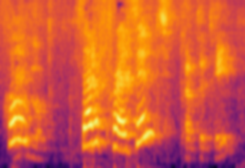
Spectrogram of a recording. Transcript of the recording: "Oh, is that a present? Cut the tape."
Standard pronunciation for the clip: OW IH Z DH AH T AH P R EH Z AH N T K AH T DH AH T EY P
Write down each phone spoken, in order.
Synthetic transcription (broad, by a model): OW IH Z DH AH T AH P R EH Z AH N T K AH T DH AH T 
